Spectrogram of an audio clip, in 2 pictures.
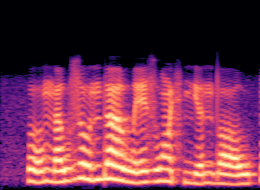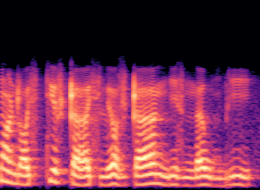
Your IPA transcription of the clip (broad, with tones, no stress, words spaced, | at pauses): o˧˩˧ŋɐ˨˦w zo˥˧ndɐː˥˧ we˨˦z wɔ̃˥˧sʲnʲə˧˩˧ndɔː˧˩˧w pɔ̃˥˧ɖɔ˧˩˧sʲtʲə˥˧zʈɐː˧˩˧sʲ lʲɔ˩˧˩zʈɐː˨˦ ŋi˩˧˩zŋɜ˩˧˩wmbi˩˧˩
